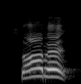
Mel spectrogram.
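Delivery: loud, high Stop it; Holy Spirit cutting off the complaining, loud and high; stern command. Retold or imitated. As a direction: snap the order out sharply. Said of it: "Holy Spirit's going".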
